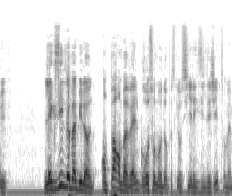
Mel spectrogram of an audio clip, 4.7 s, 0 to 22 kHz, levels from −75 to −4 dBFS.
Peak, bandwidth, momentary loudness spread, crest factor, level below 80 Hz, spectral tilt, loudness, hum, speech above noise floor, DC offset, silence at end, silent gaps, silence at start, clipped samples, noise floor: -6 dBFS; 13 kHz; 12 LU; 16 dB; -40 dBFS; -6 dB/octave; -23 LUFS; 50 Hz at -40 dBFS; 20 dB; under 0.1%; 0 s; none; 0 s; under 0.1%; -42 dBFS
